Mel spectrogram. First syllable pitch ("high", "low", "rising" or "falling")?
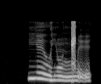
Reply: falling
